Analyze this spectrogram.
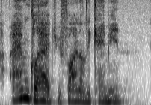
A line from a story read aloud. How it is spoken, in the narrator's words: his voice was friendly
